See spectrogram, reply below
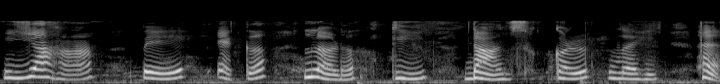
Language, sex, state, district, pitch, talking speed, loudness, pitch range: Hindi, male, Bihar, Katihar, 280 Hz, 65 wpm, -19 LUFS, 240-310 Hz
